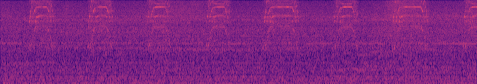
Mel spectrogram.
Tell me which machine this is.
slide rail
